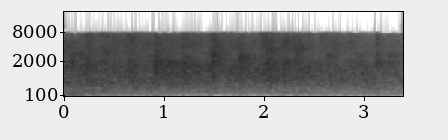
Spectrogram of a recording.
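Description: An audience claps steadily for a man about to be baptized, a dense crackle of many hands that stays fairly loud and even for a few seconds, with no voices heard over it.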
